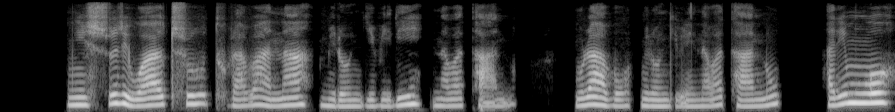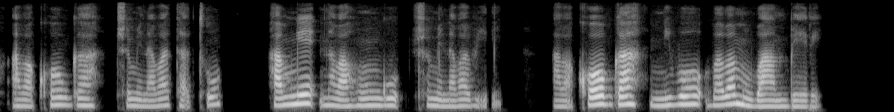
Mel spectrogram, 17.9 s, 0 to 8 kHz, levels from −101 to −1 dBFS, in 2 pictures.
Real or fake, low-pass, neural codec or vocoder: real; 7.2 kHz; none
